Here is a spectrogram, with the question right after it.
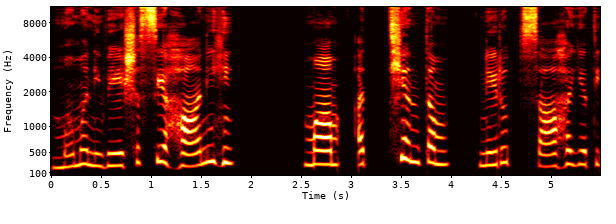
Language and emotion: Sanskrit, sad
